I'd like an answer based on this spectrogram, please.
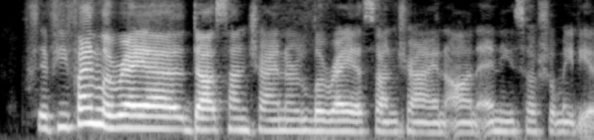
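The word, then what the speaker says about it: Larrea: The botanist will say it's Laria tridentata, but Larea is the way that my parents pronounced it, so that's the way I pronounce my name.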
